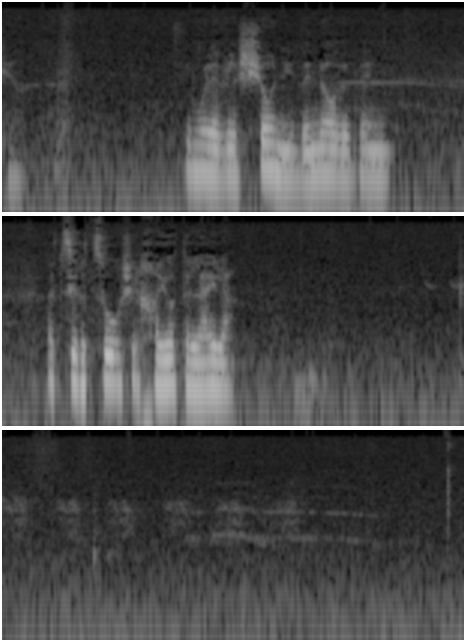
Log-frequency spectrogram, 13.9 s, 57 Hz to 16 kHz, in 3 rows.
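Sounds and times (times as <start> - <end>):
steady hiss of outdoor noise: 0.0 - 13.8
speech: 1.8 - 4.0, 5.1 - 7.0
crow cawing: 9.2 - 12.8.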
